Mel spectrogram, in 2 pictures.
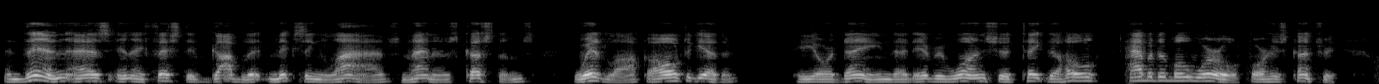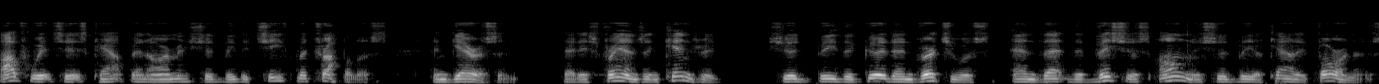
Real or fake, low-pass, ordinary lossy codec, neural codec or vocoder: real; 7.2 kHz; AAC, 32 kbps; none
